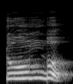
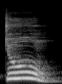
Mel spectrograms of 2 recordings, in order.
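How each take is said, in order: First: A b sound is heard at the end. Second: The word ends on m, with no b. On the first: The speaker calls it wrong. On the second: The speaker calls it right.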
